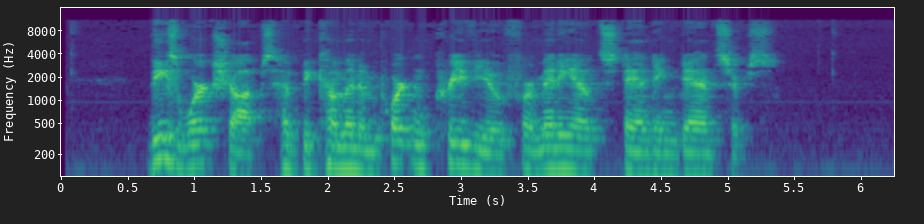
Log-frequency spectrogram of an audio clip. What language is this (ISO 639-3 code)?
eng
